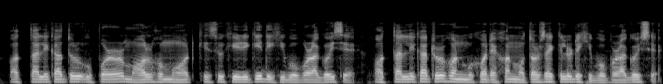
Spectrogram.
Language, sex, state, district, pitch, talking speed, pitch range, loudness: Assamese, male, Assam, Kamrup Metropolitan, 115 Hz, 145 wpm, 110-125 Hz, -19 LUFS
